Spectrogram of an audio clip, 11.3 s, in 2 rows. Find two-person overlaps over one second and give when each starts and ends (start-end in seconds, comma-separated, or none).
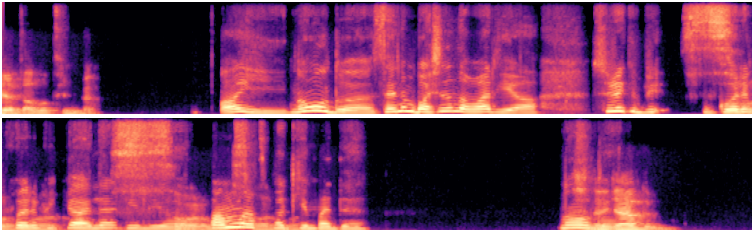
5.4-7.9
